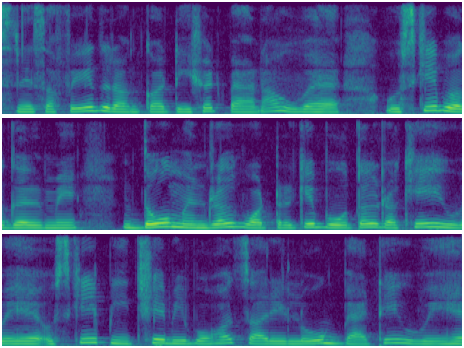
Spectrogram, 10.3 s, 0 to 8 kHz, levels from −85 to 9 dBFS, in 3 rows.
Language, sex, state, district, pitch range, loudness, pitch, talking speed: Hindi, female, Jharkhand, Palamu, 195-240 Hz, -19 LUFS, 210 Hz, 160 wpm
